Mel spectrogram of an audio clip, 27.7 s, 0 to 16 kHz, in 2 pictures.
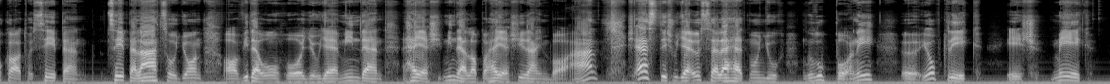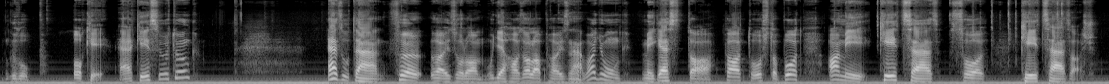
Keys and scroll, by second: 24.3 2, 24.5 u, 25.8-26.7 typing, 27.0 Return.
